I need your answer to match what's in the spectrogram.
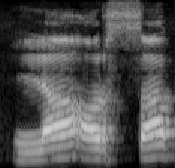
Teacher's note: ल और स का भी उच्चारण स्थान क्या हो जाएगा दंत हो जाएगा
